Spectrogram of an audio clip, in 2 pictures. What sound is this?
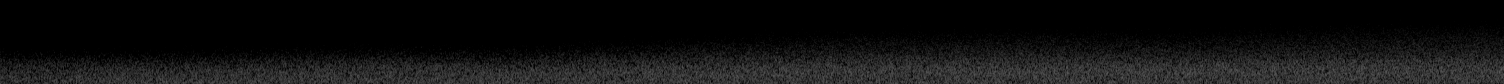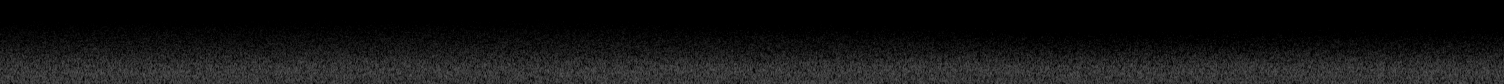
noise shore
Part of a collection of various types and forms of audionoise (to be expanded)
noise, noise-dub, silly, dub, sweet, glitch, soft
